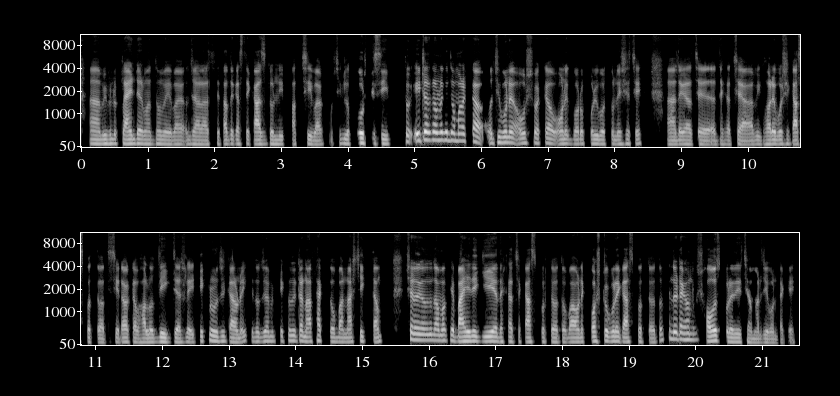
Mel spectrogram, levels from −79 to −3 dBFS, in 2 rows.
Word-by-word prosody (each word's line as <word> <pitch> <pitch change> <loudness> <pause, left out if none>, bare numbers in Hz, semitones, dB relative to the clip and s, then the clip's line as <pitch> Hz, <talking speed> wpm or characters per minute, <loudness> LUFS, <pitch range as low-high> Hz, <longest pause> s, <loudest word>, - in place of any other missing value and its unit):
আ - - +1 0.2
বিভিন্ন 125 +1 0
ক্লায়েন্টের 125 0 +3
মাধ্যমে 120 0 -2
বা, - - -1 0.2
যারা 110 -1 -1
আছে - - -25
তাদের 120 +1 -2
কাছ 115 - -2
থেকে 120 - -6
কাজগুলি 115 0 +1 0.2
পাচ্ছি 115 +2 -7
বা, 105 - +1 0.3
সেগুলো 130 -1 -3
করতেছি। 130 -3 +3 0.3
তো - - 0 0.2
এটার 230 +1 +7
কারণে 230 0 +6
কিন্তু 225 -1 +2
আমার 210 0 +3
একটা 185 -3 +3 0.2
অ - - -2
জীবনে 160 0 +3
অবশ্য 145 0 -2
একটা 145 - -2 0.2
অনেক 125 0 0
বড় 120 0 -1
পরিবর্তন 120 -1 -2
এসেছে। 125 +1 -5 0.5
আ - - -1
দেখা 115 0 +2
যাচ্ছে 110 +1 -4 0.3
দেখা 110 0 -7
যাচ্ছে 110 +2 -5 0.2
আমি 115 +1 -5
ঘরে 115 +1 +3
বসে 120 0 -3
কাজ 115 0 +3
করতে 120 - -5
পারতেছি। 105 +2 -6
এটাও 120 +1 +2
একটা 115 - -3
ভালো 115 0 +1
দিক 120 -2 +3
যে - - -1
আসলে 120 +1 -3
এই - - -6
টেকনোলজির 140 -1 0
কারণেই। 115 +2 +2
কিন্তু 135 0 -5
যদি 140 - 0
আমি 140 - -4
টেকনোলজিটা 150 +1 -1
না - - +3
থাকত 155 -3 -2
বা, - - +2
না - - +4
শিখতাম, 135 -4 -2 0.4
সেটার 180 -3 +4
জন্য 170 0 +2
কিন্তু 165 -1 +2
আমাকে 160 0 0
বাইরে 140 +2 +6
গিয়ে 140 +1 +5
দেখা 130 +1 -4
যাচ্ছে 130 +2 -7
কাজ 125 0 +3
করতে 125 -1 -8
হতো 115 0 -4
বা, 120 - +2
অনেক 120 0 -3
কষ্ট 140 0 0
করে 140 0 +4
কাজ 120 - +4
করতে 125 -2 -6
হতো। 115 - -7
কিন্তু 210 -2 +1
এটা 195 -1 +4
এখন 185 0 +1 0.2
সহজ 150 +2 +7
করে 125 -2 +1
দিয়েছে 120 0 -2
আমার 105 0 -5
জীবনটাকে। 105 -3 -6
125 Hz, 235 wpm, -23 LUFS, 115-145 Hz, 0.5 s, এটার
